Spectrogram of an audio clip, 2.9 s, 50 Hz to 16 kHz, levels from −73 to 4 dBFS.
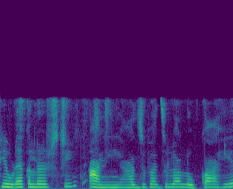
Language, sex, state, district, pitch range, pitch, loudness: Marathi, female, Maharashtra, Pune, 235-260 Hz, 250 Hz, -20 LUFS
